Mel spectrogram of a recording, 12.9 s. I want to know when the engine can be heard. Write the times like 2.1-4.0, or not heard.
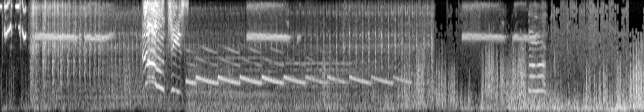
0.0-8.7.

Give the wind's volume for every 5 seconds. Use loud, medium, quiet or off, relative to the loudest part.
quiet, medium, loud.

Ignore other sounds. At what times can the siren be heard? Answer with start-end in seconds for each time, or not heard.
3.7-8.1.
